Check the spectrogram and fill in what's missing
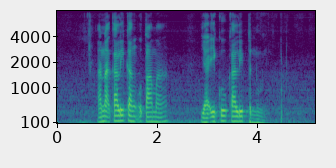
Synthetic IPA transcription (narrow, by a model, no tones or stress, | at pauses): ʔanaʔkalikaŋʔut̪ama | jaʔikukalib̥ə̤nui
